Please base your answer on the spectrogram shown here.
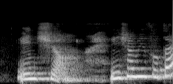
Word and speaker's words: inertia: हैं लॉ ऑफ इनर्टिया generally इसको हम लोग इनर्स प्रोनाउंस करते हैं लेकिन इसका सही प्रोनंसिएशन होता है इन श इस तरह से इंशा इंशा मींस होता है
